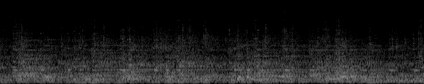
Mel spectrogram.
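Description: Chamber ensemble playing contemporary classical music: a dense, continuous texture of many rapid short notes and attacks at a steady level.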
